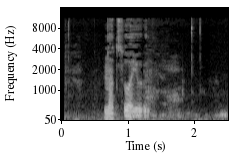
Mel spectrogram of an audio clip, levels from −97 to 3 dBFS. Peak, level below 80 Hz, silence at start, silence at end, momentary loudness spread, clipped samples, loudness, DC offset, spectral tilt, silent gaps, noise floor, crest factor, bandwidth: -10 dBFS; -48 dBFS; 0.2 s; 0 s; 22 LU; under 0.1%; -29 LUFS; under 0.1%; -5.5 dB/octave; none; -54 dBFS; 22 dB; 11.5 kHz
